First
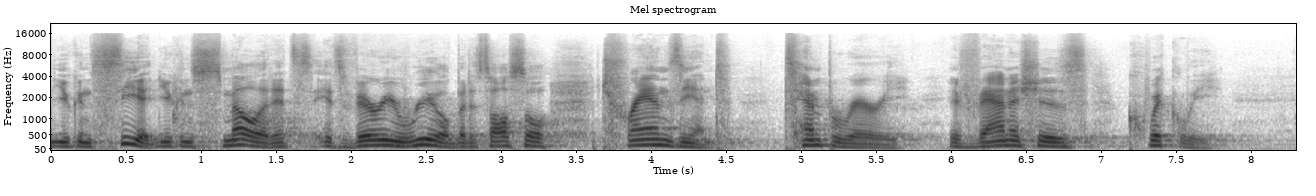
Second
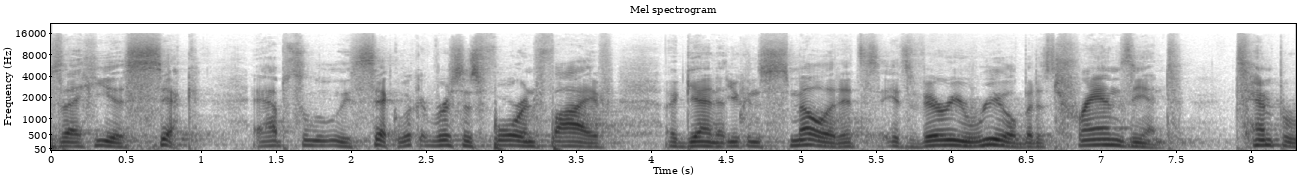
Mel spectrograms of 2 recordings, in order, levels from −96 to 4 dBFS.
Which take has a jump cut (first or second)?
second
